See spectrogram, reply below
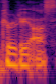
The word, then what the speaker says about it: Critias: Is it Timaeus and Critias? I don't know. – Timaeus and Critias, yeah. – Yeah, great. That's right.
